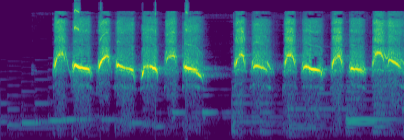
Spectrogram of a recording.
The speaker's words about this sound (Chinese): 这时候，他听到了，哎，小鸟在美丽的夜空下歌唱。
